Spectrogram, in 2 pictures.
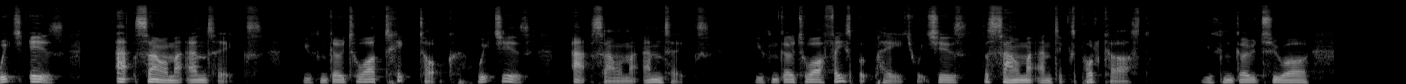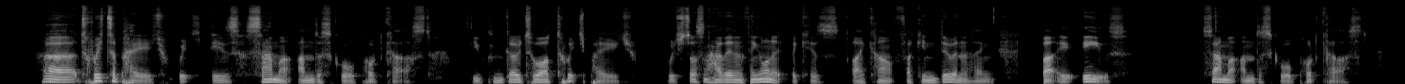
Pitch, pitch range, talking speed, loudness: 100 Hz, 95-115 Hz, 145 wpm, -31 LUFS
